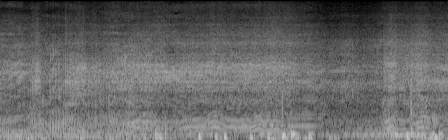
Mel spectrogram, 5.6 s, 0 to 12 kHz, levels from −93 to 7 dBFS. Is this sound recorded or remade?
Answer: recorded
